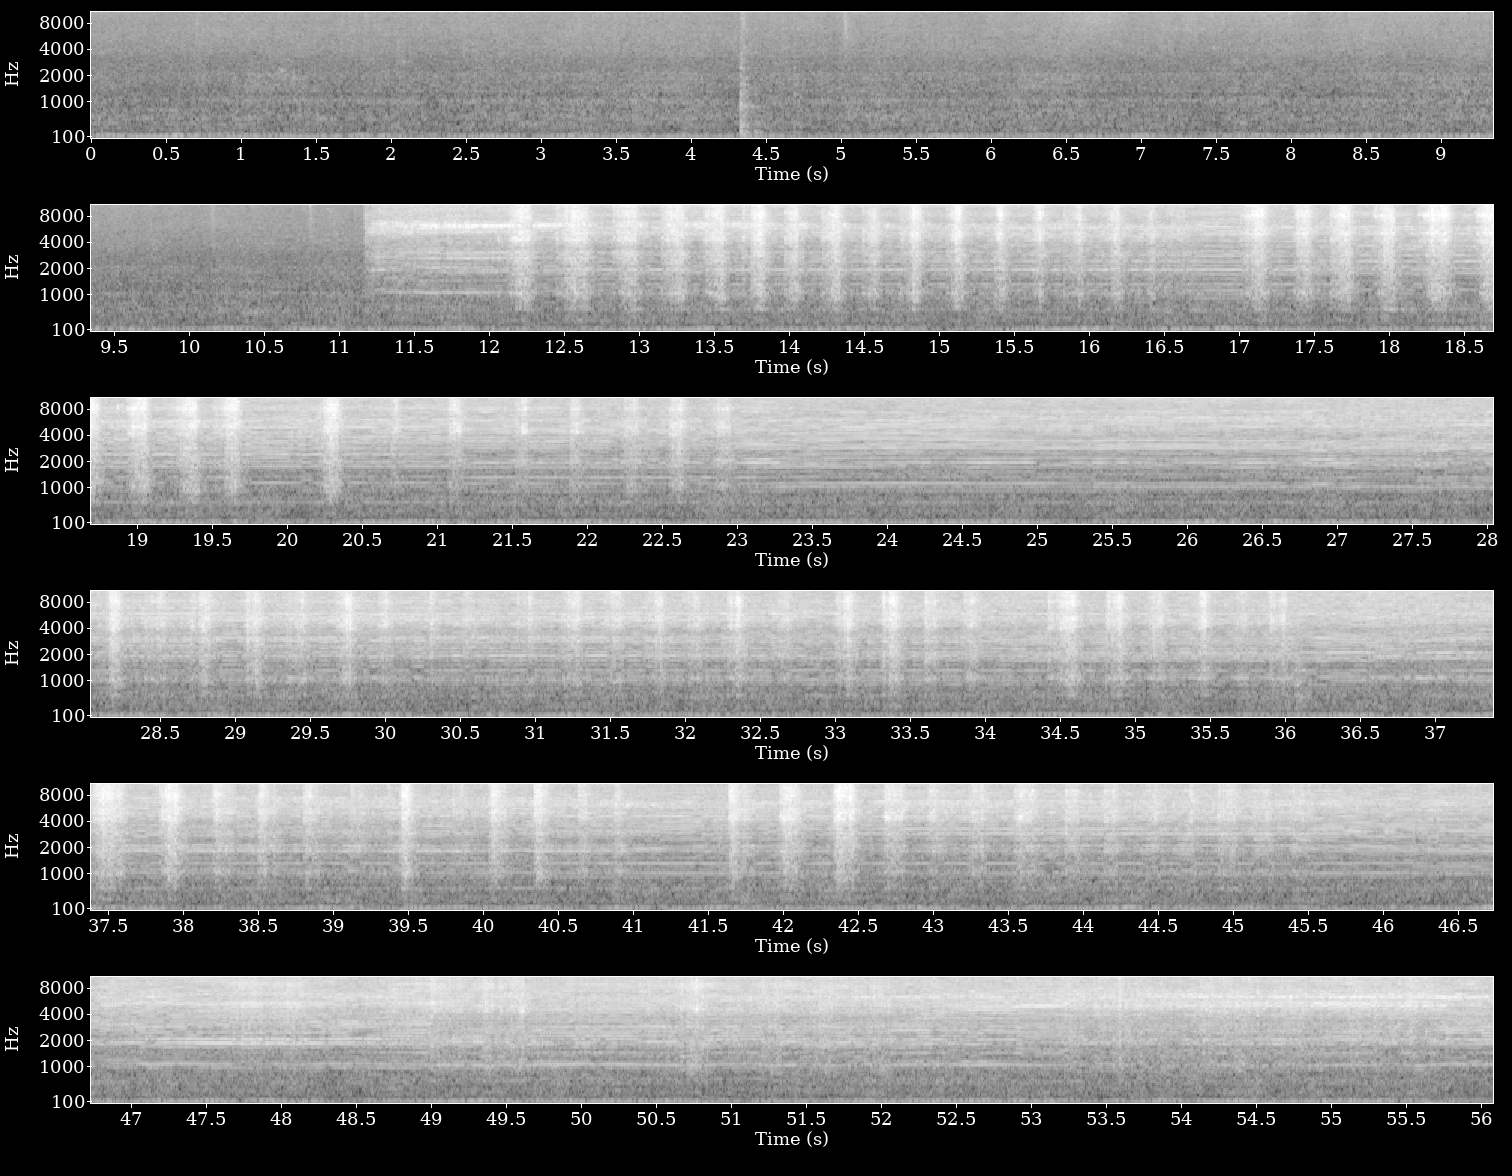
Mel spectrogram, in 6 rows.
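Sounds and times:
blades crackling through hair: 11.2 - 56.0
electric beard trimmer buzzing: 11.2 - 56.0.

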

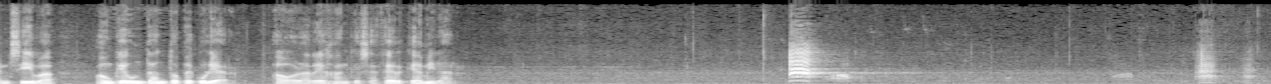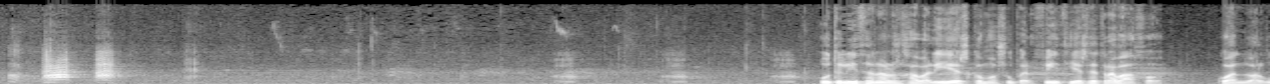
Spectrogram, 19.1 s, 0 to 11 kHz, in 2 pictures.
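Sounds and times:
ravens calling harshly: 5.9 - 6.8, 8.3 - 11.2, 12.4 - 18.5.

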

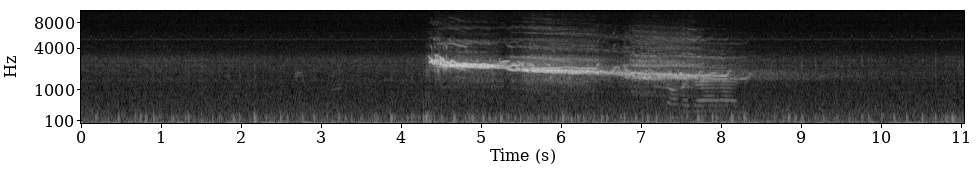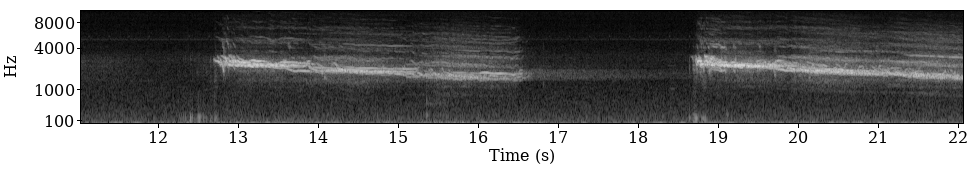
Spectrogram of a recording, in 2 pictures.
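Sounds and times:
firework whistles: 4.3 - 9.0, 12.6 - 17.1, 18.7 - 22.0.

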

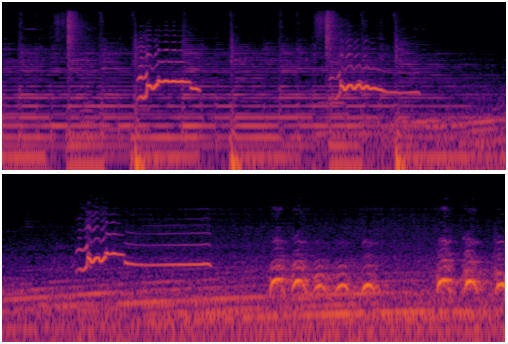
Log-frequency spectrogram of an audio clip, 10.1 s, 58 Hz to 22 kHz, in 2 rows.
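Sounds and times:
dog yipping howls: 1.4 - 2.0, 3.3 - 4.2, 5.8 - 10.0
dog howling: 5.8 - 8.8.

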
